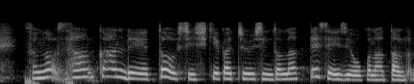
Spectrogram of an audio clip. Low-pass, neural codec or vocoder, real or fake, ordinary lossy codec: 7.2 kHz; codec, 24 kHz, 0.9 kbps, WavTokenizer, medium speech release version 2; fake; none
